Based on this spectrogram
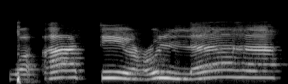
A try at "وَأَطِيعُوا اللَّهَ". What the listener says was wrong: وَأَطِيعُوا اللَّهَ. You will not do very long the Hamza, right? This is the Hamza and Alif. This is the Alif and we call it Hamza. So when Hamza at Fatha on it, so we will not say very long, okay?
